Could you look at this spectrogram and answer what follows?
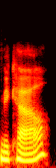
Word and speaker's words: Michal: And her name is pronounced Michal, I believe.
